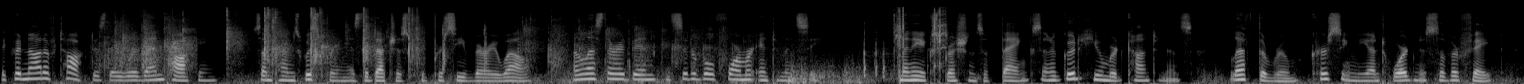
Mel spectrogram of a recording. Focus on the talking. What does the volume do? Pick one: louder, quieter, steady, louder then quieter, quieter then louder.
steady.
